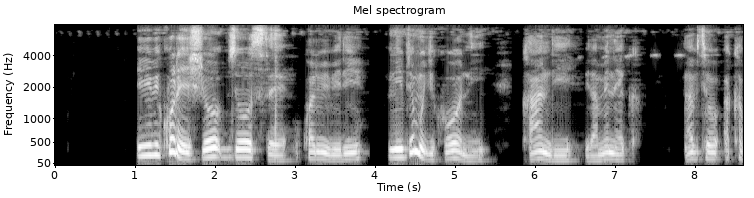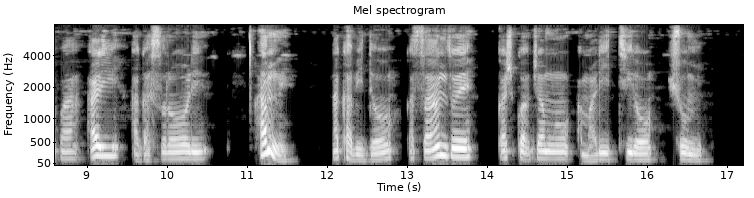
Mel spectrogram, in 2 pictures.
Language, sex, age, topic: Rundi, male, 25-35, education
